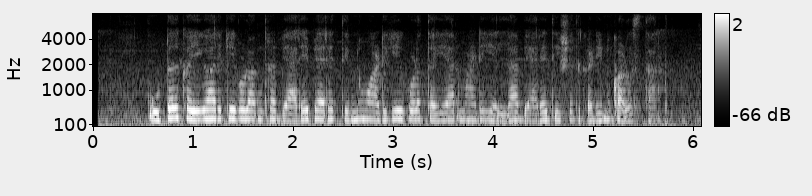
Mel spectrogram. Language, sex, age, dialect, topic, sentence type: Kannada, female, 51-55, Northeastern, agriculture, statement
